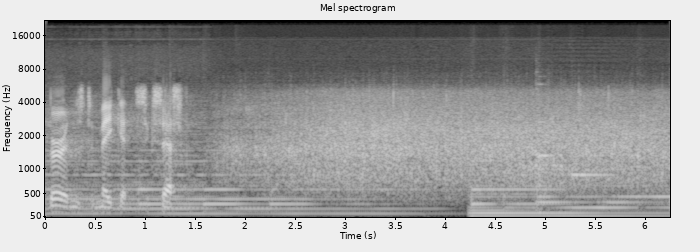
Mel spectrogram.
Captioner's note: applause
